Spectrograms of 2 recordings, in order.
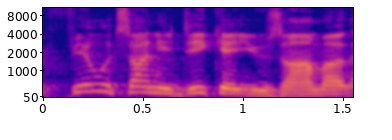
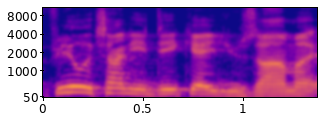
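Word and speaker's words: Felix Anudike-Uzomah: Broderick Jones to the ceiling what a story Felix anyudike uzama that's how you pronounce it by the way I heard a number of different pronunciations last night that upset me but Felix onidike uzama is how you say it and he is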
